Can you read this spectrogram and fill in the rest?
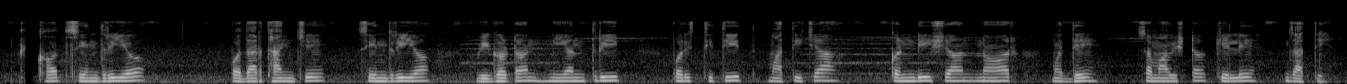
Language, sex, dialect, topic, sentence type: Marathi, male, Varhadi, agriculture, statement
